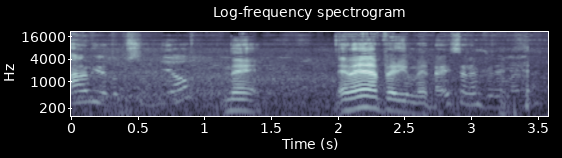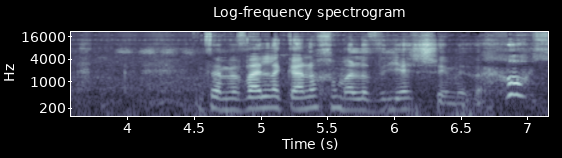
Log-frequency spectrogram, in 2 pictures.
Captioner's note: haha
